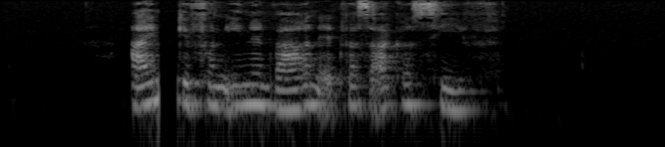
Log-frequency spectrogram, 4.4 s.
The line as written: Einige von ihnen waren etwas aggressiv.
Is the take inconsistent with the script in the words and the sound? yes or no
yes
